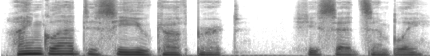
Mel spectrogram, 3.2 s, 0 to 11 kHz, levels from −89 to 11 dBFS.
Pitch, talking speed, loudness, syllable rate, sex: 120 Hz, 185 wpm, -17 LUFS, 4.6 syllables/s, male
